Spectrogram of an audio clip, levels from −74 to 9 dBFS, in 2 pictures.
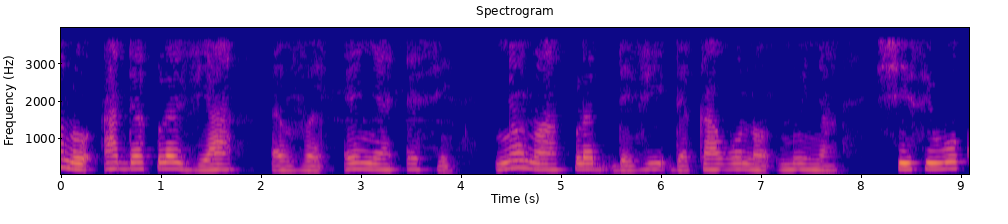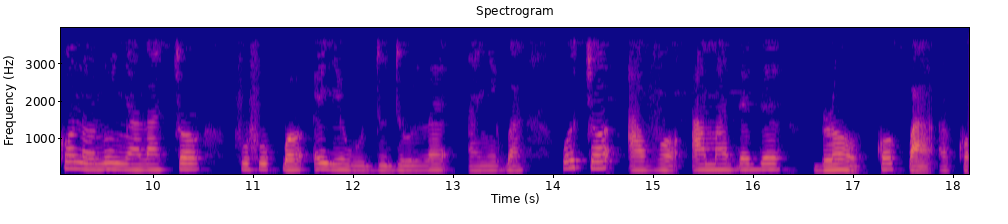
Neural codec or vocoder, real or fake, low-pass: none; real; 3.6 kHz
